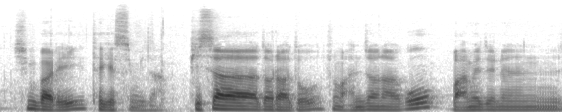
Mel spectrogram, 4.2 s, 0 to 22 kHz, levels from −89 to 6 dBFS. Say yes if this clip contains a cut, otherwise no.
yes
